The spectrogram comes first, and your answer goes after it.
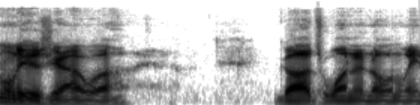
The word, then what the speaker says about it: Yahweh: So it is Yahweh and the beloved son writes, "Yahwah reigns by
